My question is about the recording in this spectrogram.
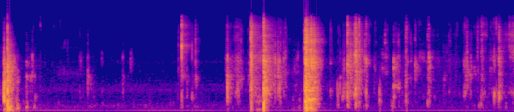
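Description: Plastic shrink-wrap on sealed trading-card boxes being slit with a box cutter and pulled off: irregular crinkling and scratching with sharp clicks, starting after a couple of quiet seconds, the loudest click about four and a half seconds in. A faint steady hum underneath.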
